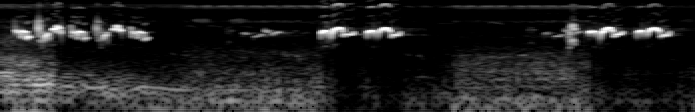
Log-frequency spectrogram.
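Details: Sooty-headed bulbul singing hard to goad rival bulbuls: a fast run of chattering notes opens, followed by repeated pairs of smooth, looping whistles with short pauses between.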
